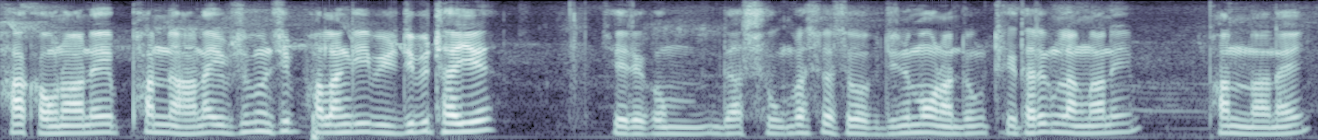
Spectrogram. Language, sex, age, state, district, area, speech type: Bodo, male, 60+, Assam, Chirang, rural, spontaneous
